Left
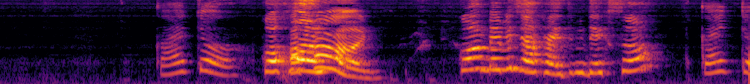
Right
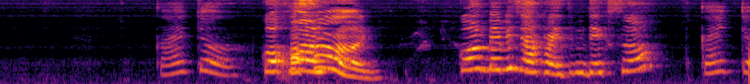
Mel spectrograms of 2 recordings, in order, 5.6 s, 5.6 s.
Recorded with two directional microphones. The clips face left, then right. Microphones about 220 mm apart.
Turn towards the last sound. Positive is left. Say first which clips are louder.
# left 1 dB
turn(degrees=-15)  # may be behind; listen again after turning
